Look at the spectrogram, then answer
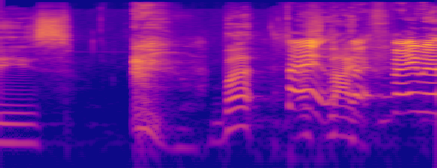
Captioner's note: clears throat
